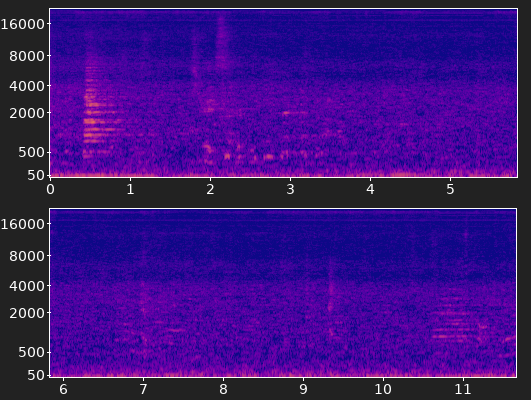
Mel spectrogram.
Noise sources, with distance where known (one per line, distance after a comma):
car horn
person or small group talking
